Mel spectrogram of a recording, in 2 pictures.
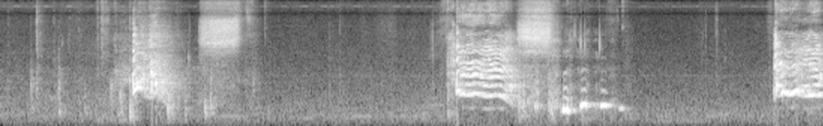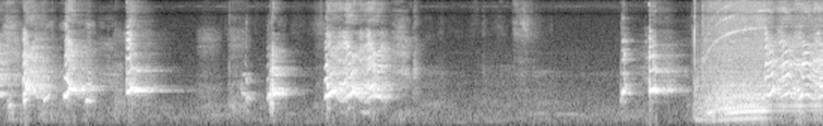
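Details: Boston terrier named Yoshi barking indoors, short sharp harmonic barks in bursts of several, separated by quiet gaps, with a person talking between them.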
